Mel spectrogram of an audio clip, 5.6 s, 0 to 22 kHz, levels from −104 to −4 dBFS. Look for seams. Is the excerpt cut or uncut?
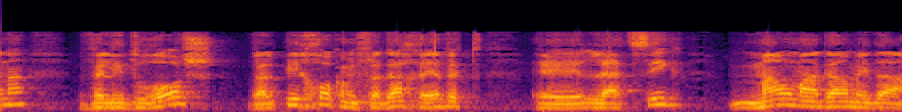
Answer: uncut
